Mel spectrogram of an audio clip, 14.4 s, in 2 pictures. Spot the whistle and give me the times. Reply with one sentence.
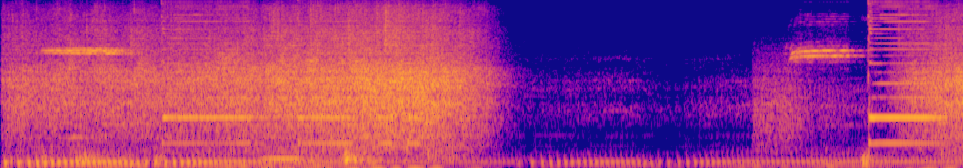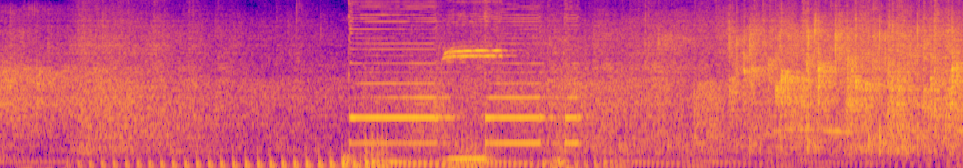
The whistle can be heard from 0.3 to 1.1 s, from 5.6 to 6.4 s and from 10.2 to 11.0 s.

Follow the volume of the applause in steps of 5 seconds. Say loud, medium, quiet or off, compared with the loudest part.
loud, medium, loud.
